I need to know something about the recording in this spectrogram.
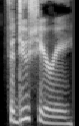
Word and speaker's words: fiduciary: US says do, UK says deju.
